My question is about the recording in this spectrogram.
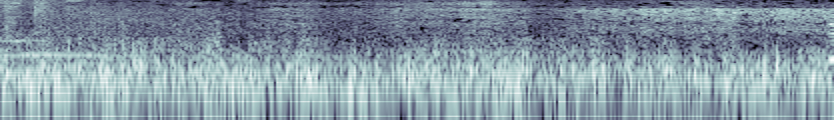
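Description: Strong wind buffeting the microphone in a loud, rough, continuous rumble, with storm waves surging and breaking against a seawall underneath.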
